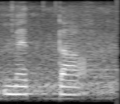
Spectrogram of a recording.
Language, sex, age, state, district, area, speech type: Malayalam, female, 18-30, Kerala, Palakkad, rural, read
